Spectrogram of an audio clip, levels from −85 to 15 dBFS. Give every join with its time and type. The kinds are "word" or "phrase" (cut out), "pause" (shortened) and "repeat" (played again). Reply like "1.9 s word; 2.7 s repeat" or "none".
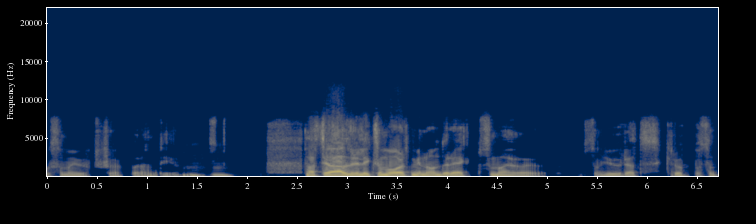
3.7 s word; 4.3 s word

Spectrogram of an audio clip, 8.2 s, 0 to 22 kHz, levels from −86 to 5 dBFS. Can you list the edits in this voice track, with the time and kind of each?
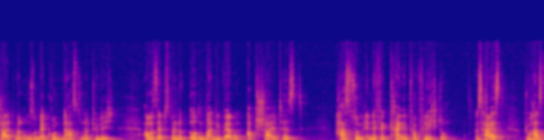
none

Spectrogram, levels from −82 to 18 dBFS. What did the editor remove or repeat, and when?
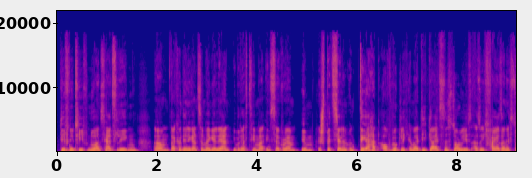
5.2 s pause

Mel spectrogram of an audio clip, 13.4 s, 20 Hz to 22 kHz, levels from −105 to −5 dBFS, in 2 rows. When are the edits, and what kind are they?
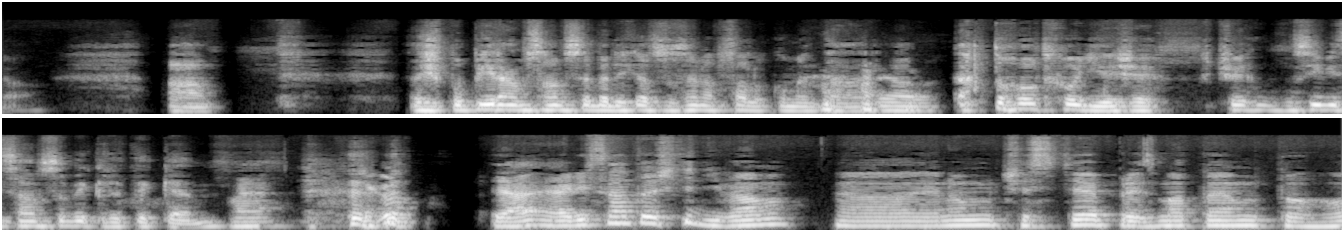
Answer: none

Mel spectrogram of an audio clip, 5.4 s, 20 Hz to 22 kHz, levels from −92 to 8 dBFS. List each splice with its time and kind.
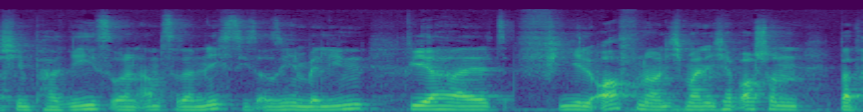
2.5 s word

